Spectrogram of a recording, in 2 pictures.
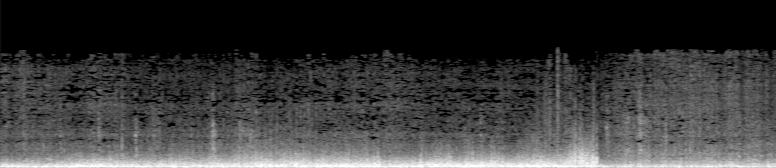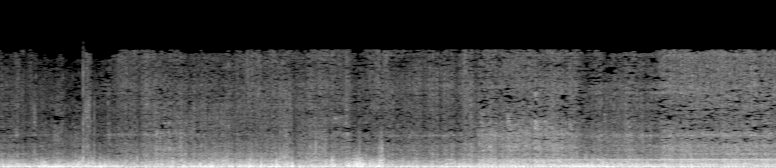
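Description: Motorbike running along a road, its engine and the rush of wind on the microphone making a steady, loud noise that drops a little about six seconds in.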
